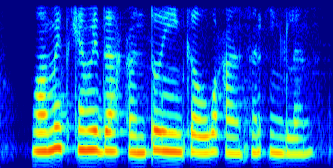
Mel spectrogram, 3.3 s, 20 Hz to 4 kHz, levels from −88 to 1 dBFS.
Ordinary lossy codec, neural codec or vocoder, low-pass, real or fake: none; none; 3.6 kHz; real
